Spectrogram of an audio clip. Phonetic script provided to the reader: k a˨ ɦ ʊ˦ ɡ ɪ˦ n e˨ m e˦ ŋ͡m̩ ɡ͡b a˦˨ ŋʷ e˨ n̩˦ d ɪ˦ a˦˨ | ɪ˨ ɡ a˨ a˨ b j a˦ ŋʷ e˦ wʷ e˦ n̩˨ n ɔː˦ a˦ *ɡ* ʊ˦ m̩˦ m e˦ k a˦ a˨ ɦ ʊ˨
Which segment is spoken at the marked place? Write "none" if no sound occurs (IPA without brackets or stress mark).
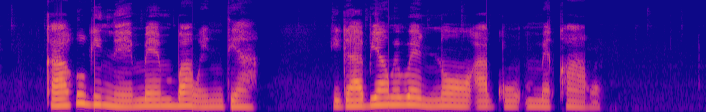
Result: ɡ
